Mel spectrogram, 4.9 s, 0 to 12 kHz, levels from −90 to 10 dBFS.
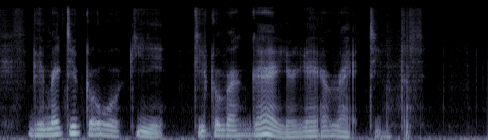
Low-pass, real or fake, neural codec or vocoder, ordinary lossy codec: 9.9 kHz; fake; autoencoder, 22.05 kHz, a latent of 192 numbers a frame, VITS, trained on many speakers; none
